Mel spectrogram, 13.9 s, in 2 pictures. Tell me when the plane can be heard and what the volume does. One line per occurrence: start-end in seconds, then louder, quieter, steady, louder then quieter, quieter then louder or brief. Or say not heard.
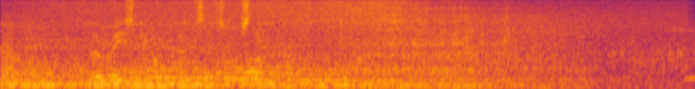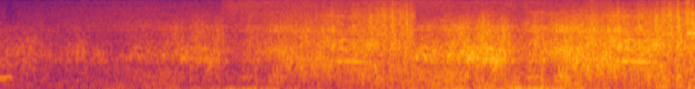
0.0-13.8 quieter then louder.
